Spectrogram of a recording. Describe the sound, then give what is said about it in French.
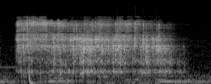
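A piece of paper being handled, crinkling and rustling in one continuous burst of about a second and a half, then falling quiet. No voices. “Donc un bout de papier déjà.”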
